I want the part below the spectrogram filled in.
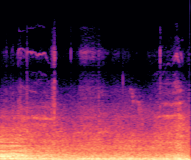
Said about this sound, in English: Excuse the train in the background.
